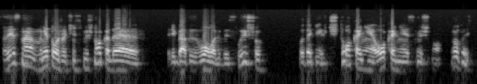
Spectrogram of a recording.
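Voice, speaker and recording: A Ukrainian-accented man in his thirties gives a conversational programming lecture as voice-over for a screen recording, speaking at a moderate pace with medium pitch and a very animated, slightly mellow, husky voice. He's frank, wry and loosely rambling, using fillers, and the dry recording sounds dull and lo-fi.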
